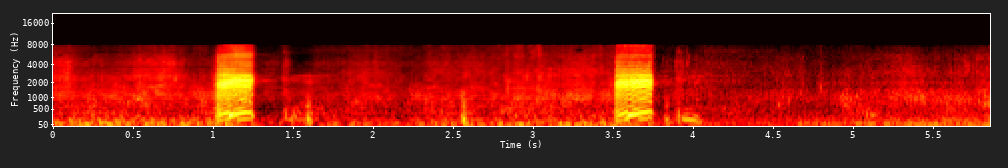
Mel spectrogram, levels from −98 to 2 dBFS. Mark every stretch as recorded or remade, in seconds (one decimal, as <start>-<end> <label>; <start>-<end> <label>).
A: 0.0-3.5 remade; 3.5-5.9 recorded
